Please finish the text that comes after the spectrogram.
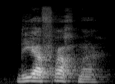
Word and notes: diafragma: /dijaːˈfrɑxmaː/

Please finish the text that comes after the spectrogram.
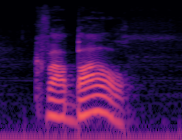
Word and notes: lote: France (Île-de-France); /lɔt/

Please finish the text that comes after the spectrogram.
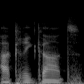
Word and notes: agrégat: [a.ɡʁe.ɡa]

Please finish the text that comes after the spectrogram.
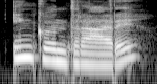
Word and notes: incontrare: /iŋ.kon.'tra.re/

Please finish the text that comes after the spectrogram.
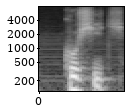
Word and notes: verleiden: /vərˈlɛidə(n)/

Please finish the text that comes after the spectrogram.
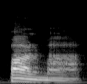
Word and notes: date: /deɪt/

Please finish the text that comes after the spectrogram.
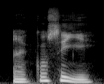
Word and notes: conseiller: France; /kɔ̃.se.je/

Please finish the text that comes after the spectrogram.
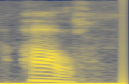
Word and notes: anguille: France

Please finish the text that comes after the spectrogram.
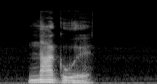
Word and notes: soudain: [su.dɛ̃]; France

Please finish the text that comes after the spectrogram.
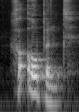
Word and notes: geopend: /ɣǝːɔʊpənːt/

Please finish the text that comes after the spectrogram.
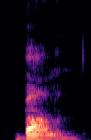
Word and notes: râler: France; /ʁɑ.le/

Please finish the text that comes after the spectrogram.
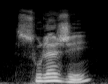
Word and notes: soulager: France; [su.la.ʒe]

